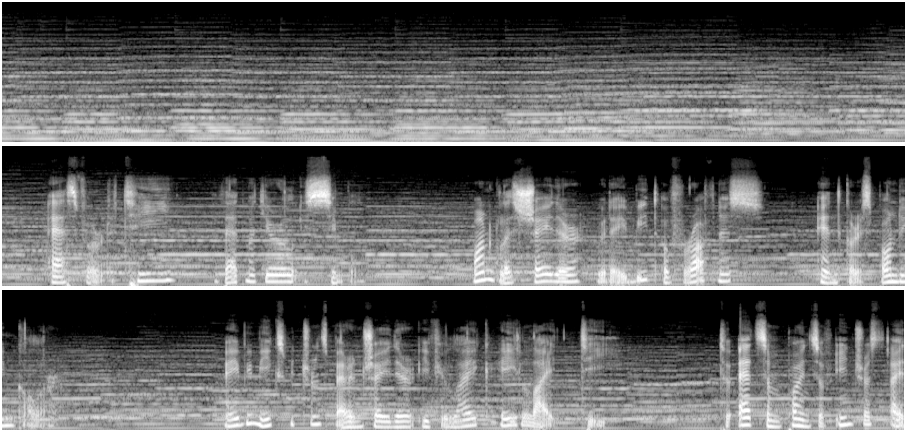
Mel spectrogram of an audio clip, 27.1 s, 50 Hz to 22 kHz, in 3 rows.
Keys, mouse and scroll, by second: 0.5 shift+a, 3.3-4.7 drag, 4.7 KP_0, 5.4 middle click, 6.3-7.5 drag, 7.8-9.5 drag, 7.8 x, 7.9 shift+a, 10.4 z, 12.3-13.5 middle drag, 12.3-13.3 scroll up 1, 13.7 click, 15.5 click, 16.7 click, 18.8 ctrl+s, 19.4 click, 21.6 ctrl+v, 21.9 ctrl+s, 24.3 ctrl+s, 24.3 KP_1, 24.3 KP_5, 24.4 z.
